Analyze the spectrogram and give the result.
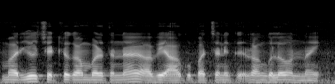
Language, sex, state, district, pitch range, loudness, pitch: Telugu, male, Telangana, Mahabubabad, 105-110 Hz, -16 LUFS, 105 Hz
